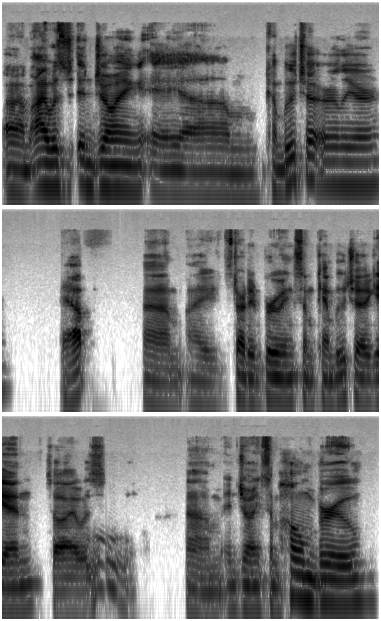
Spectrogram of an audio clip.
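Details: Adult man speaking; normal voice.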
